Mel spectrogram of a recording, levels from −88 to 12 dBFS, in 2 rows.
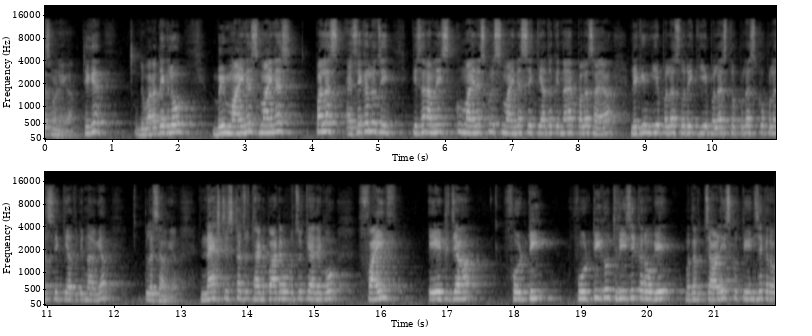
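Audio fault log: No faults are present in this clip. No dropouts, glitches or other disruptions can be heard anywhere in the audio.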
